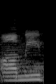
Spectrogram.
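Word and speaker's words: Ammy: Yumi Slaughter all the celestials as he tried Amy it it's pronounced Ami because it's just uh amr's nickname it said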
